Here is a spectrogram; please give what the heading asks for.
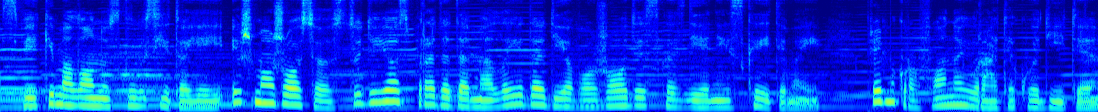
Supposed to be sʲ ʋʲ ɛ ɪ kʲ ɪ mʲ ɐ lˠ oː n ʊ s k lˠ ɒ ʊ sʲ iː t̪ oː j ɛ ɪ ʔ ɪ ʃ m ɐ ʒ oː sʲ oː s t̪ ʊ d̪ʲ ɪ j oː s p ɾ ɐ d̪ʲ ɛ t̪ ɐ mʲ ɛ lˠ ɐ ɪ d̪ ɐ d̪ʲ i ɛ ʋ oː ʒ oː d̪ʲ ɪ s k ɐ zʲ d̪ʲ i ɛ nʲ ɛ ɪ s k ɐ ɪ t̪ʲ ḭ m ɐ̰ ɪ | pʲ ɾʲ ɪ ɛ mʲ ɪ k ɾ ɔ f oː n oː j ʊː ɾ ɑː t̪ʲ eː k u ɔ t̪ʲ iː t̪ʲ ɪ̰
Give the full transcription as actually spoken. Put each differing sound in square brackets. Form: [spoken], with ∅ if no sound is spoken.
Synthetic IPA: sʲ ʋʲ ɛ ɪ kʲ ɪ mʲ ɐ lˠ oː n ʊ s k lˠ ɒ ʊ sʲ iː t̪ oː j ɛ ɪ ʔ ɪ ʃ m ɐ ʒ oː sʲ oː s t̪ ʊ d̪ʲ ɪ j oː s p ɾ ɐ d̪ʲ ɛ [d̪] ɐ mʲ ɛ lˠ ɐ ɪ d̪ ɐ d̪ʲ i ɛ ʋ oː ʒ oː d̪ʲ ɪ s k ɐ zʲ d̪ʲ i ɛ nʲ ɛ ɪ s k ɐ ɪ t̪ʲ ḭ m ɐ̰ ɪ | pʲ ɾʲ [i] ɛ mʲ ɪ k ɾ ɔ f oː n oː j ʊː ɾ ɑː t̪ʲ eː k u ɔ [d̪ʲ] iː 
